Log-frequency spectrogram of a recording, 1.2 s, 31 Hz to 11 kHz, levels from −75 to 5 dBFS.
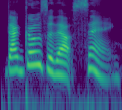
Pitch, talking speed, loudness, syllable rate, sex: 240 Hz, 195 wpm, -19 LUFS, 4.4 syllables/s, female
